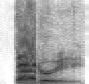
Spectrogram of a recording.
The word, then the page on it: battery: American English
